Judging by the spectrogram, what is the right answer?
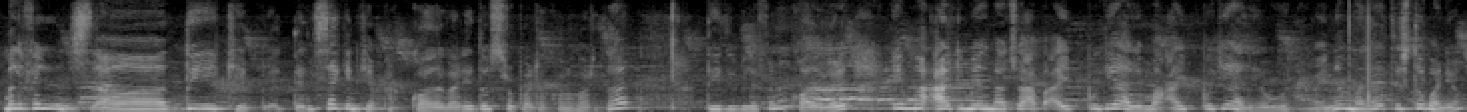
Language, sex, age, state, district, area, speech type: Nepali, female, 18-30, West Bengal, Kalimpong, rural, spontaneous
